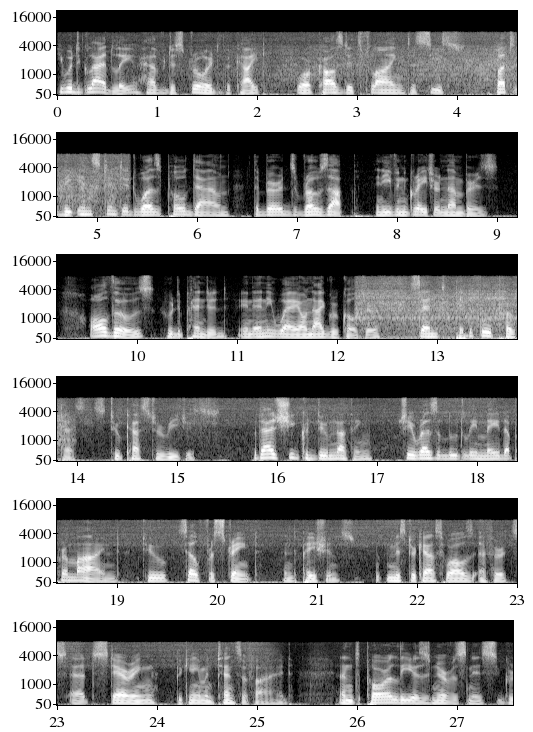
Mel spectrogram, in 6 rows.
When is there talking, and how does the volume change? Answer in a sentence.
You can hear the talking from 0.0 to 27.5 s, at a steady volume.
